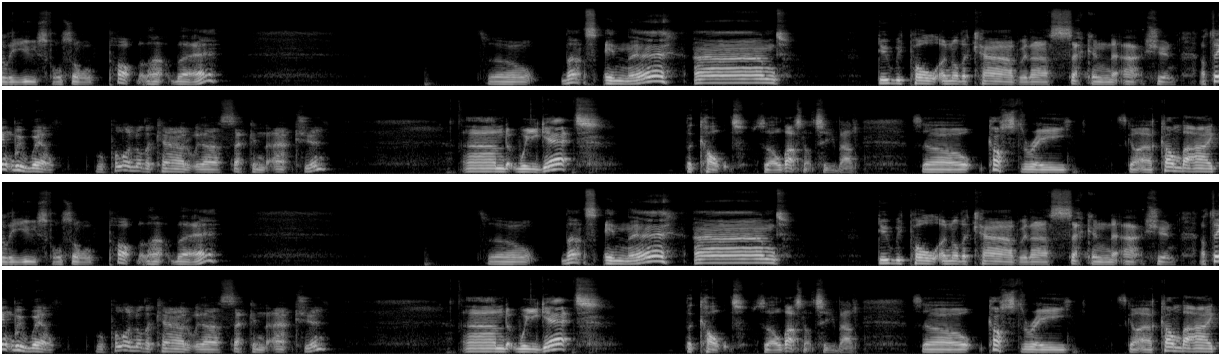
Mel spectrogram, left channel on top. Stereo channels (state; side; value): identical; both; correlation 1.00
